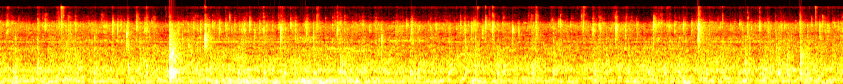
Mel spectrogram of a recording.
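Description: Steady rain falling, with close drips from the porch roof tapping irregularly and one sharper tap about two seconds in.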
